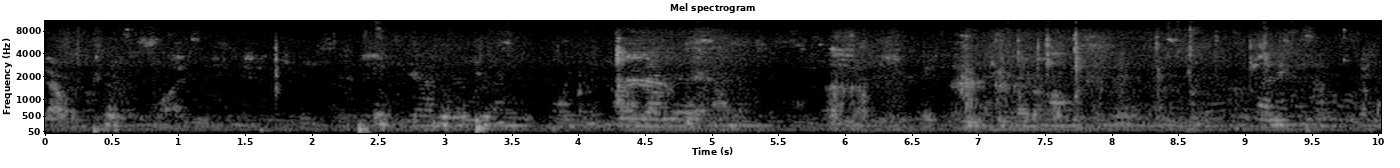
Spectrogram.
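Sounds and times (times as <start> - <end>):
students chattering: 2.4 - 10.0.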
